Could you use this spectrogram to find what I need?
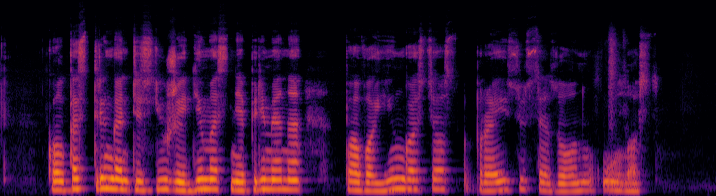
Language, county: Lithuanian, Panevėžys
